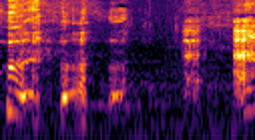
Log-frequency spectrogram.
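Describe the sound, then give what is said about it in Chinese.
A few short voiced bursts are followed by two harsh, breathy coughs in quick succession, moderately loud, with no clear words spoken. “等一下，等一下，等一下， 可以用我的咳嗽打败。”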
